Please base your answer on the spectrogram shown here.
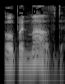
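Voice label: "openmouthed", British English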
